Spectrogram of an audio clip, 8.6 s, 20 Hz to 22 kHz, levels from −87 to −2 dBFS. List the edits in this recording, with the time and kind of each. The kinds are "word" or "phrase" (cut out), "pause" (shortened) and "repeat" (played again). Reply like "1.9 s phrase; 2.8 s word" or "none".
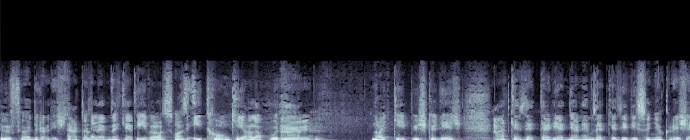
1.1 s word; 1.6 s word; 2.1 s word; 3.5 s word; 6.1 s word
